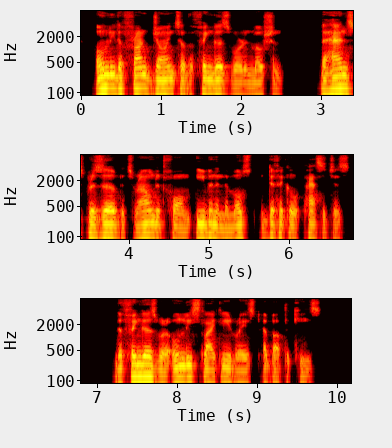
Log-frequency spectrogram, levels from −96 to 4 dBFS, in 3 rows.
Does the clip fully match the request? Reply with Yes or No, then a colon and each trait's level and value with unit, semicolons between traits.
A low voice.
Yes: very low, 95 Hz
